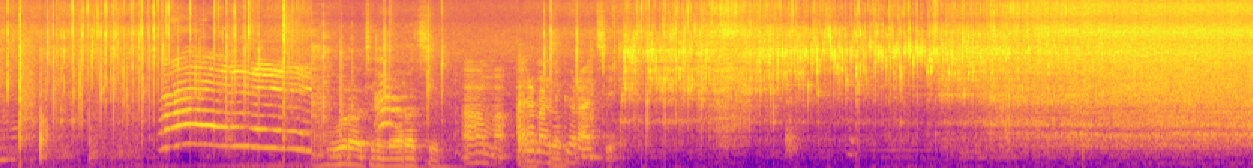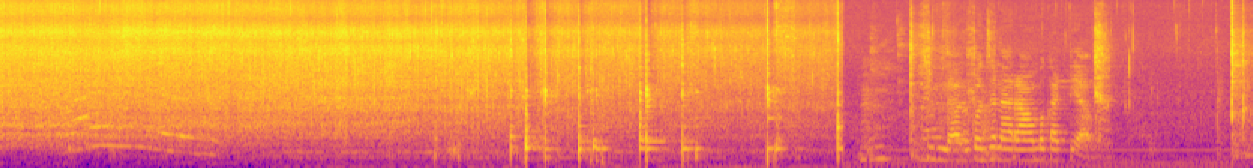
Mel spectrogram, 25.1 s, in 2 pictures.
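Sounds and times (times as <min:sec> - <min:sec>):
chicken sizzling in hot oil: 0:00.0 - 0:03.2, 0:05.1 - 0:21.0
spoon scraping and knocking on metal: 0:16.8 - 0:19.6, 0:20.2 - 0:21.0.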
